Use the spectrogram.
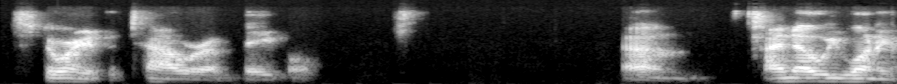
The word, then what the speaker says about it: Babel: Only one B in the middle of it, so I'm thinking should be pronounced Babel, and because I don't want us to think of babbling.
